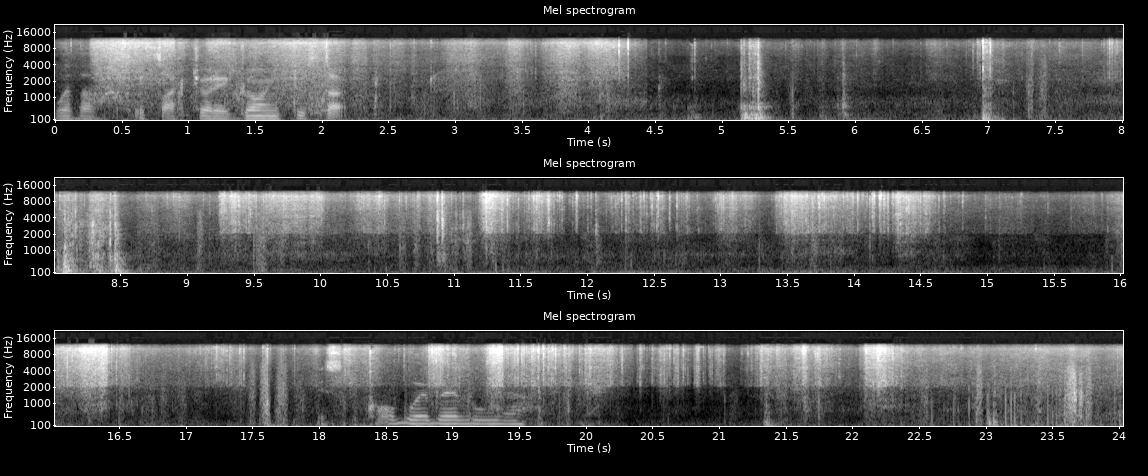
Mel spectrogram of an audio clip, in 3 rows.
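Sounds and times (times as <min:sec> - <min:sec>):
rustling and scraping: 0:00.2 - 0:24.0
car door clunks: 0:05.1 - 0:06.0, 0:08.0 - 0:08.7.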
